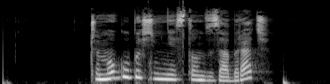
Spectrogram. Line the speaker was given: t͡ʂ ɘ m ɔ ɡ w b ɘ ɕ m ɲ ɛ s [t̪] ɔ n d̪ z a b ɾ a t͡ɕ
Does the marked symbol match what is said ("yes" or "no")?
yes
